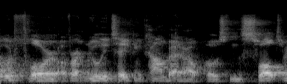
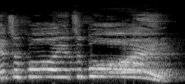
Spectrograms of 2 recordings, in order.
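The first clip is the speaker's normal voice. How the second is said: excited scream, very high, very loud, slow; 10 dB louder than usual. Retelling hearing the baby is a boy: retelling a scream. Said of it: "I began to scream".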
